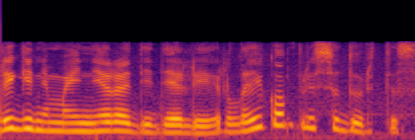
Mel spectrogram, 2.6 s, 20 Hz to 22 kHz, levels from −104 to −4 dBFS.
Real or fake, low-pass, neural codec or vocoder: real; 7.2 kHz; none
